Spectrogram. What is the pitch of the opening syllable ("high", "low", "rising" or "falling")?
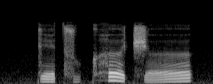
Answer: low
